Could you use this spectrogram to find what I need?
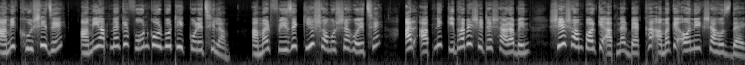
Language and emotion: Bengali, happy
